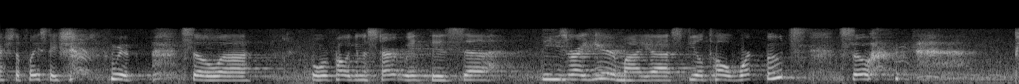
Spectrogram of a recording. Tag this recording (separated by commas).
Speech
